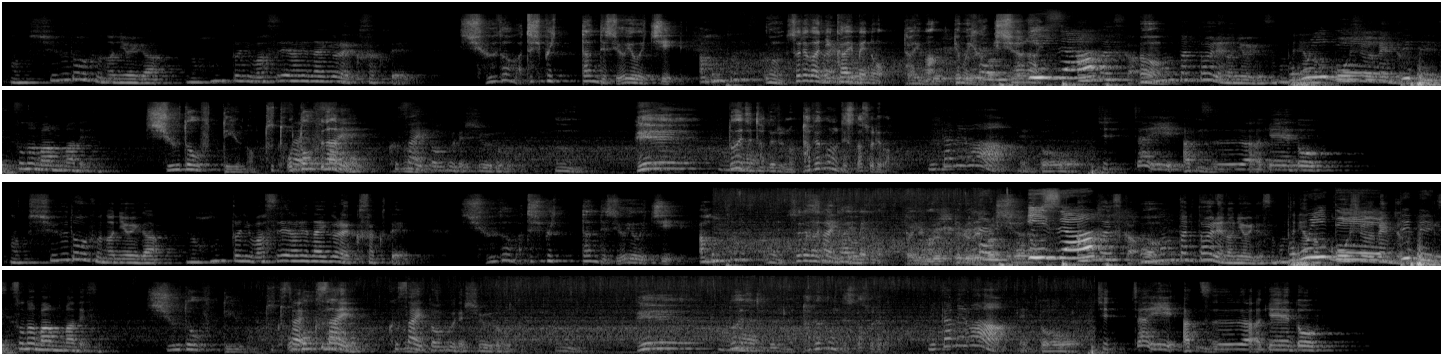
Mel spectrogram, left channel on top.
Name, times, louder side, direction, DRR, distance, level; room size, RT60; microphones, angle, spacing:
voice 1, 0.1-1.6 1.8-4.1 7.0-7.7 8.0-8.6 10.7-15.4 17.1-17.9 18.3-19.6 21.5-22.0 23.6-27.6, right 4 dB, 35° right, 8 dB, 0.7 m, -38 dB
voice 2, 4.6-7.0 7.6-10.9 11.4-11.7 15.8-18.0 18.4-18.6 19.9-20.2 20.7-21.4 21.7-23.3 23.7-23.8 24.5-24.7 26.3-26.5, left 5 dB, 55° left, 9 dB, 0.7 m, -37 dB
sound 1, 7.1-11.2 11.7-12.1 12.4-14.5 16.9-25.3, right 4 dB, 75° right, 0.5 m, -32 dB
10.0 x 6.0 x 4.9 m, 0.99 s
head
